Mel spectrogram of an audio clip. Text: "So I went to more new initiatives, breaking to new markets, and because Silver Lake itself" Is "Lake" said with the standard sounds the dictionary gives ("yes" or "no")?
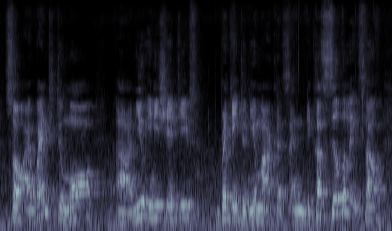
no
